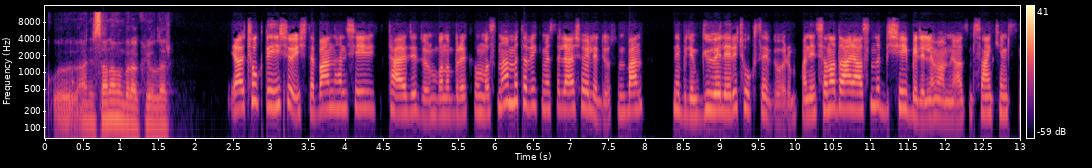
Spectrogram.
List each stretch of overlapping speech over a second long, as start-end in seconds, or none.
none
